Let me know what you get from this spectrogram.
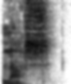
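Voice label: "lush", British English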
